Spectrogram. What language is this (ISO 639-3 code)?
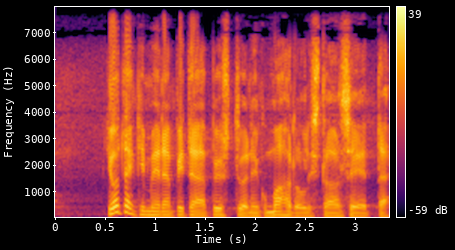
fin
